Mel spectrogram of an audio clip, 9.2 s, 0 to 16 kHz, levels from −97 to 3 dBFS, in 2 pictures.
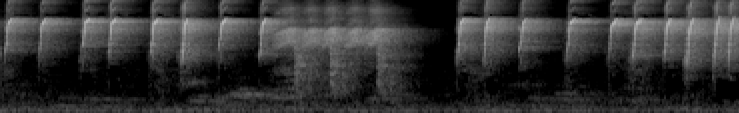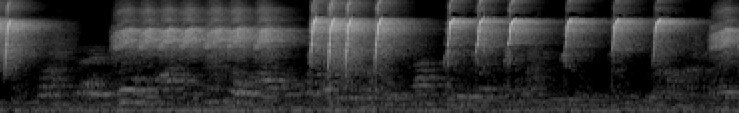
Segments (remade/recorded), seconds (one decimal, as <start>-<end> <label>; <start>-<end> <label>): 0.0-4.0 recorded; 4.0-5.1 remade; 5.1-9.2 recorded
